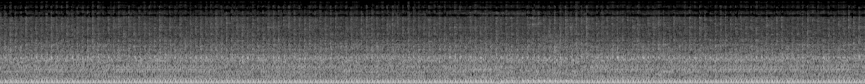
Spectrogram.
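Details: Ariens hydro-drive riding mower, sat at least two years, in about 30-degree cold: engine idles with an even, regular beat of about three pulses per second, never hunting or dying; smooth normal idle.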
